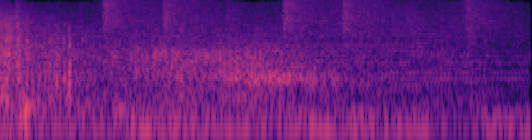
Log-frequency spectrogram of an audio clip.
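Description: Sharp gunshot-like cracks fired from a house during a militant operation, a few hard bursts set against a rough, noisy outdoor background with no speech.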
